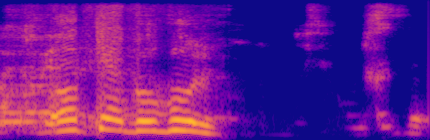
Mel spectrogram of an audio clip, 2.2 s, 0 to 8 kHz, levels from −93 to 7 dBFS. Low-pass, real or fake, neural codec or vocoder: 7.2 kHz; fake; codec, 32 kHz, 1.9 kbps, SNAC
